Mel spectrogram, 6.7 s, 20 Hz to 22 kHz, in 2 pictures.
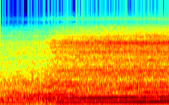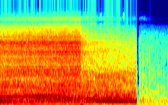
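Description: Turbocharged Honda H22 engine accelerating hard under boost, heard from inside the car's cabin: the engine note rises slowly and steadily in pitch through one long pull, then cuts off suddenly about six seconds in.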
